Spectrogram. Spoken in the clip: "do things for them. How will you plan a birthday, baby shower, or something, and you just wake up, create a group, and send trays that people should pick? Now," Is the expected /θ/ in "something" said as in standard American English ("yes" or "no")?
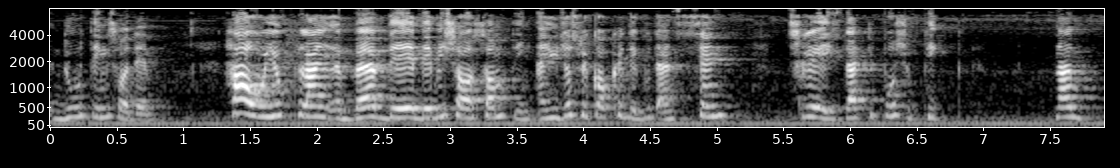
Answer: no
